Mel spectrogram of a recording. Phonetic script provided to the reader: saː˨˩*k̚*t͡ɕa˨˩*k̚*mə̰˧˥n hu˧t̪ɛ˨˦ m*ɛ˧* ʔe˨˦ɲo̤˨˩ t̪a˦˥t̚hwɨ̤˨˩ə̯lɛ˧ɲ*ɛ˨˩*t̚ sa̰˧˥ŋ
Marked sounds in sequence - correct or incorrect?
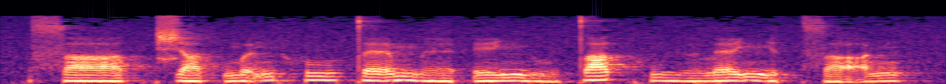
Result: incorrect: t̚, incorrect: t̚, incorrect: ɛ̤˨˩, incorrect: ə˨˩

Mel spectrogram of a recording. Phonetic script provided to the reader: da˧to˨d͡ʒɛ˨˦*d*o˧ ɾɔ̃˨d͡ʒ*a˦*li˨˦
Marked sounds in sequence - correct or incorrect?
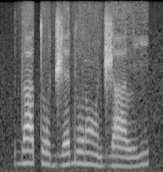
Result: correct, incorrect: a˨

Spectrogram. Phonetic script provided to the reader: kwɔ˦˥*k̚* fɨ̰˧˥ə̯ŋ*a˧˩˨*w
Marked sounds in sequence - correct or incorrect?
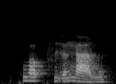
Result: incorrect: p̚, correct

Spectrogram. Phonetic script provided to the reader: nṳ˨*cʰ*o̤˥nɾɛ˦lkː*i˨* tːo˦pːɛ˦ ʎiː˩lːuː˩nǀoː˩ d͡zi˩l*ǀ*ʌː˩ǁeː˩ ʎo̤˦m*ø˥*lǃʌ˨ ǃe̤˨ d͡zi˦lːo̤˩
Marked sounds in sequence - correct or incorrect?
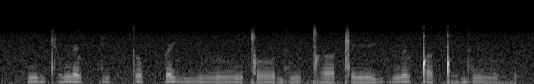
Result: correct, correct, incorrect: ɡ͡ǀ, correct

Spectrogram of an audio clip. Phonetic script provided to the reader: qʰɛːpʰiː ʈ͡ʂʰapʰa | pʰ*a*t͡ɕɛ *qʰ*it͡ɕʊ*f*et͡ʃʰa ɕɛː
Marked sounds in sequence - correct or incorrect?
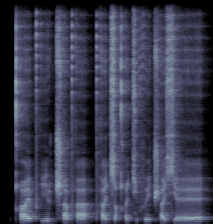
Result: correct, correct, correct

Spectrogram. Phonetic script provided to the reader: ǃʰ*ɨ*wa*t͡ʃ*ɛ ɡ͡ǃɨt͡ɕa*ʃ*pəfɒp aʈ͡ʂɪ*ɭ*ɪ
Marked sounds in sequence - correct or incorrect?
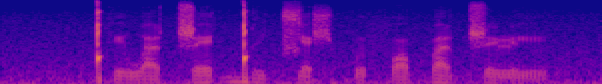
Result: incorrect: ɪ, incorrect: ʈ͡ʂ, correct, correct

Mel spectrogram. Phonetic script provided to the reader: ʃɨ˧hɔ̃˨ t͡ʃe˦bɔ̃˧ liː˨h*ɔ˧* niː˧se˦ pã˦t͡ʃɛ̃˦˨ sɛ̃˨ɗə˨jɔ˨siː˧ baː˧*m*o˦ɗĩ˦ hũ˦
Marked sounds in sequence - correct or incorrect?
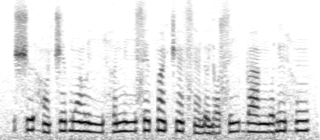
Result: incorrect: ə˧, incorrect: ŋ

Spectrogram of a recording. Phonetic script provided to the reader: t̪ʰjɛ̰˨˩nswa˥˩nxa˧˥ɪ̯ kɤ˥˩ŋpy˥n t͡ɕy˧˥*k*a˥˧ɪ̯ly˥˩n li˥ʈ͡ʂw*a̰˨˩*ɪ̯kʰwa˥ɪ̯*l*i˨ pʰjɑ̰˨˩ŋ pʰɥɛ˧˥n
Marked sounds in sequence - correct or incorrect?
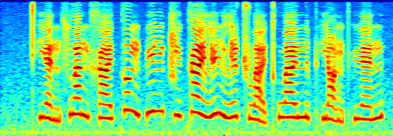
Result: correct, correct, incorrect: n̪

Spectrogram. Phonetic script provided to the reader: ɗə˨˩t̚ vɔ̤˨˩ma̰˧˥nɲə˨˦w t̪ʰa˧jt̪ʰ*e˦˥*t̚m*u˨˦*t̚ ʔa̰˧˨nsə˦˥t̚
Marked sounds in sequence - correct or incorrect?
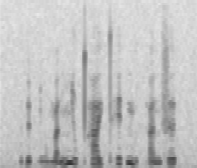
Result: correct, incorrect: u˨˩

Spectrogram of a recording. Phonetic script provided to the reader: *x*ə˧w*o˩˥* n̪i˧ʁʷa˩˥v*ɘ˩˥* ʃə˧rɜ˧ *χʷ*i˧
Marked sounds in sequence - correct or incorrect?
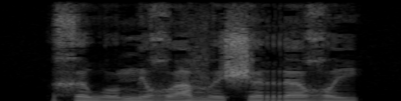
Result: correct, correct, correct, incorrect: ʁʷ

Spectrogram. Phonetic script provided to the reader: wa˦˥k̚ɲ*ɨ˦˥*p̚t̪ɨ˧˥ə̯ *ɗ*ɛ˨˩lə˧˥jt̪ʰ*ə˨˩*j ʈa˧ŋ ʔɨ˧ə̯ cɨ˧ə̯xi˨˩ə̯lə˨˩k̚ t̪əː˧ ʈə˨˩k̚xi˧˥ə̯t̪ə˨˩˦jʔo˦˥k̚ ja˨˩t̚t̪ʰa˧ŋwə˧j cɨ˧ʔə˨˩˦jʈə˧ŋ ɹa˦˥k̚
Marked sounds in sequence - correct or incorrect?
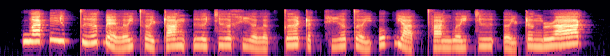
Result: correct, incorrect: ɓ, correct

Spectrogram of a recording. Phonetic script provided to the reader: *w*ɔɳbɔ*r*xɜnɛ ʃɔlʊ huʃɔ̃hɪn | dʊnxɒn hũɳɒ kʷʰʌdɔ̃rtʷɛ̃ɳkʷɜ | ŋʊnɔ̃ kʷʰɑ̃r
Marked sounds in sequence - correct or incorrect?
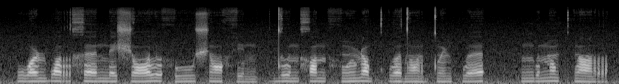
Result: correct, correct

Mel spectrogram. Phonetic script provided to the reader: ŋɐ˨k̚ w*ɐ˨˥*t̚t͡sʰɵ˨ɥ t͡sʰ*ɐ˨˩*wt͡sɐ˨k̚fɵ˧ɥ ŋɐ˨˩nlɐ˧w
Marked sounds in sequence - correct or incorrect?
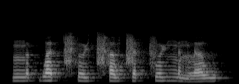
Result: incorrect: ɐ˥, incorrect: ɐ˨

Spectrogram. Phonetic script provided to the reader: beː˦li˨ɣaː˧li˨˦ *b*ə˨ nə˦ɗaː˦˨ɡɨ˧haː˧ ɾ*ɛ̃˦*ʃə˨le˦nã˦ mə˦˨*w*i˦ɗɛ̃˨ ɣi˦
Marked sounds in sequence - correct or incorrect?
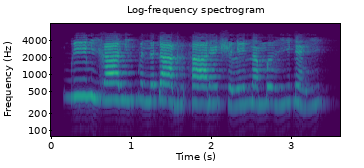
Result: correct, correct, incorrect: ɣ

